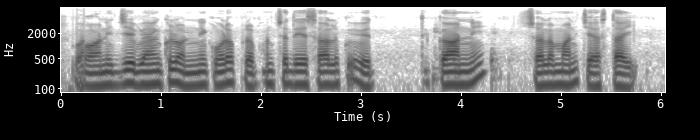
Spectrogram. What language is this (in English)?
Telugu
